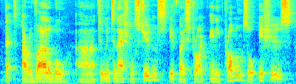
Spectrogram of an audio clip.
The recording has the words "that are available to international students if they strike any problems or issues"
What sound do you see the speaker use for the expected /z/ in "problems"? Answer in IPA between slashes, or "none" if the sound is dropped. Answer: /z/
